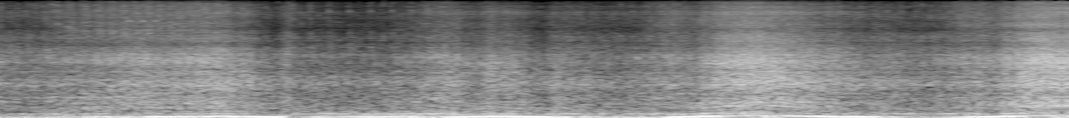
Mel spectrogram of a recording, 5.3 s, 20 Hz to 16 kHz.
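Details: 1988 Golf Cabrio GTI after the fuel pumps were heard priming: the engine starts, answers repeated throttle blips cleanly about once a second and idles steadily in between with the dash lights off; normal revving.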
